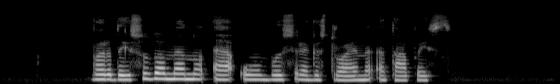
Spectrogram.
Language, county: Lithuanian, Klaipėda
